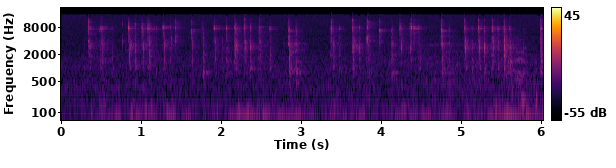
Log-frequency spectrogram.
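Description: Typing on a computer keyboard: a run of quick, irregular keystrokes that begins a moment in.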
